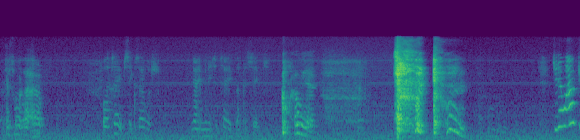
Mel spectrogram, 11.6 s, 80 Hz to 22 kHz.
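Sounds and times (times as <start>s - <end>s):
speech: 2.1s - 6.4s
person coughing: 7.9s - 9.3s.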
